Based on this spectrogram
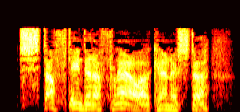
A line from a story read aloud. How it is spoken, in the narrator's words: Mannering snarled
